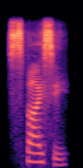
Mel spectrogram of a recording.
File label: "spicy", Indian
